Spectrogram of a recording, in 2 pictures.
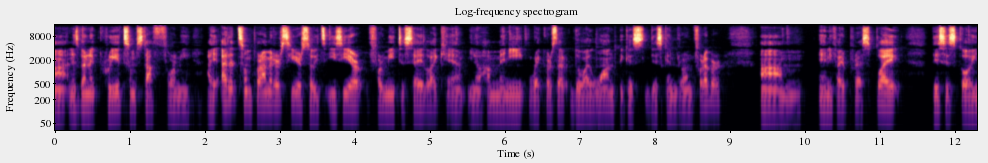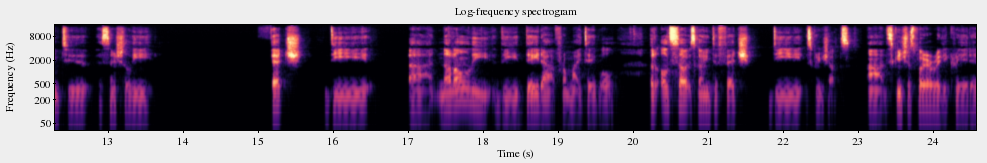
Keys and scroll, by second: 7.3 8.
